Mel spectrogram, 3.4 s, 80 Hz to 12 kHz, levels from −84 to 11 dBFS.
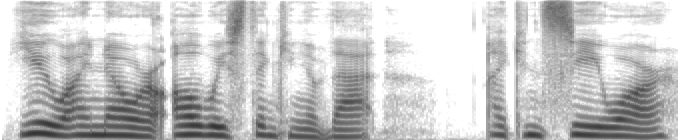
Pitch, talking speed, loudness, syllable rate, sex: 195 Hz, 210 wpm, -16 LUFS, 6.3 syllables/s, female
